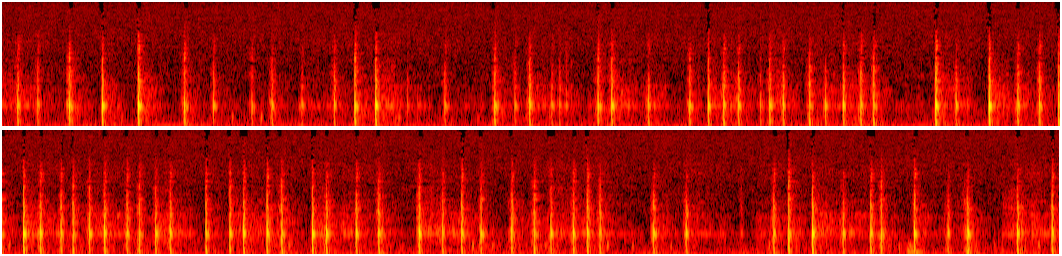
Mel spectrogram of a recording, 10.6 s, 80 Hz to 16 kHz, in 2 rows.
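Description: Curled fingertips and short nails tap and scratch quickly across the plastic head of a hollow darbuka drum. The result is a steady stream of short, dry taps with a faint tone around 680 Hz, separated by soft scratching.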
